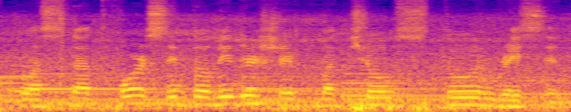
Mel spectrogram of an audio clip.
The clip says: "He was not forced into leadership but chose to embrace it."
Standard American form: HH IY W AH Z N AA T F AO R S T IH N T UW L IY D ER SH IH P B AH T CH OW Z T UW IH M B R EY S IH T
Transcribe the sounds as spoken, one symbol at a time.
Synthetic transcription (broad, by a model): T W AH S N AA T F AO R S IH N T UW L IY D ER SH IH P B AH T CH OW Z T UW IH R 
